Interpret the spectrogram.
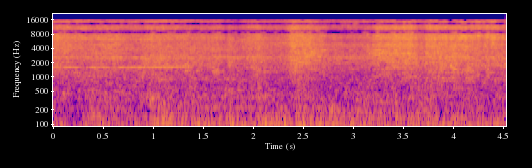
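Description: Norfolk Southern open-top hopper cars of a freight train rolling past, a steady heavy rumble of steel wheels on rail.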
